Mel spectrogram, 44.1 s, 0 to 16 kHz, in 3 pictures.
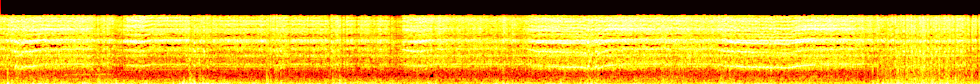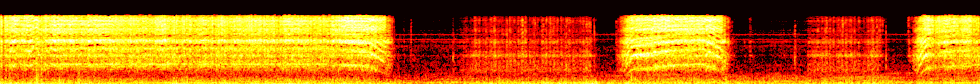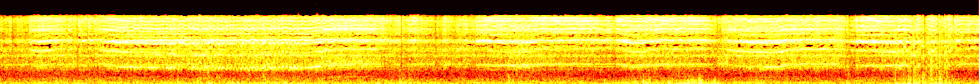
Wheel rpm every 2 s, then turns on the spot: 230, 230, 230, 230, 220, 230, 230, 230, 230, 230, 50, 30, 110, 20, 190, 220, 220, 230, 230, 230, 220, 220.
20-22 24-26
